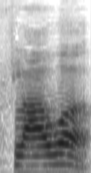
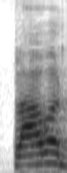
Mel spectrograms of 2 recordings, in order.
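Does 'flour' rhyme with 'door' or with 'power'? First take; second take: power; power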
